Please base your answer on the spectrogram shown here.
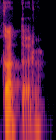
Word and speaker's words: Qatar: The FIBA World Cup is going to be next year in Qatar, which I believe is pronounced Qatar, actually.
